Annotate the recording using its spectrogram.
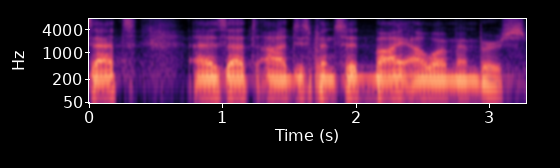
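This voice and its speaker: A man speaks with a French accent at a fairly low pitch. He goes at a fairly slow pace with monotone, flat intonation. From France. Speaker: conference speaker on cybersecurity regulation. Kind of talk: conference talk. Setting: stage with audience. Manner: halting, many fillers.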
